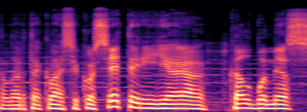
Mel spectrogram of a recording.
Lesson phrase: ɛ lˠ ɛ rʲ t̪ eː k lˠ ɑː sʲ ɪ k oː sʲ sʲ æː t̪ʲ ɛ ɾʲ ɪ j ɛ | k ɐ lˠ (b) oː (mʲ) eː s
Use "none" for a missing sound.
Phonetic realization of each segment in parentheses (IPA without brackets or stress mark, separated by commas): b, mʲ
